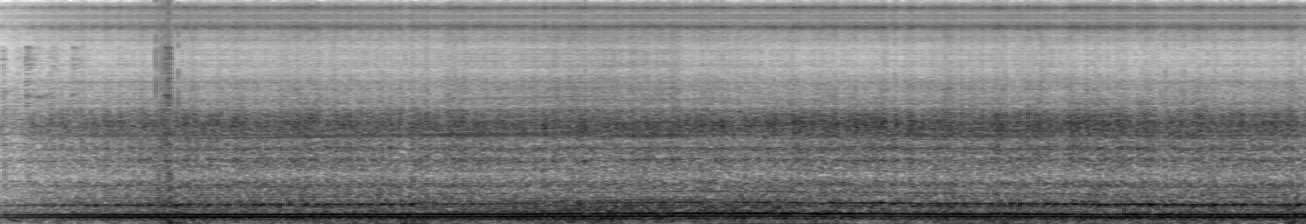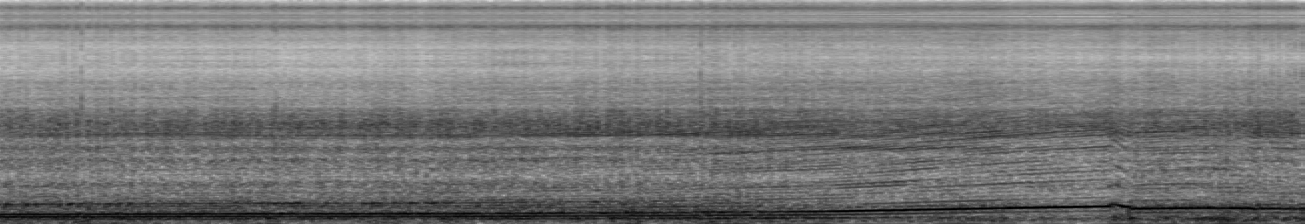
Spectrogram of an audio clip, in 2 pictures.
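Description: Motorcycle engine heard from on board, running at steady revs with rushing wind noise. Near the end it revs up, rising in pitch, with a brief break in the pitch just before the end.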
